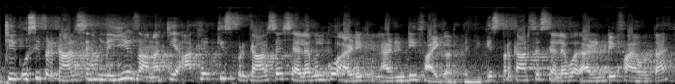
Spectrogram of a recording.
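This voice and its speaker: A man teaching a grammar lesson, posing questions to his students, answering them himself and repeating key words slowly. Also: high voice, animated, over music. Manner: calls listeners "dear" and "my brother". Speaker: English teacher. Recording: echoey room with long reverb.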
